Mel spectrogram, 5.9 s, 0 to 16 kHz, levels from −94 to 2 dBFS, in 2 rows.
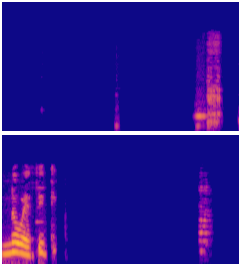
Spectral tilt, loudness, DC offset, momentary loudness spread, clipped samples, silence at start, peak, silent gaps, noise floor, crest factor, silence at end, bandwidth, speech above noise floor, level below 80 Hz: -6.5 dB/octave; -22 LUFS; under 0.1%; 25 LU; under 0.1%; 2.4 s; -6 dBFS; 2.77-2.94 s, 3.65-3.72 s, 3.78-5.40 s; under -90 dBFS; 22 dB; 0.4 s; 7.4 kHz; over 67 dB; -72 dBFS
